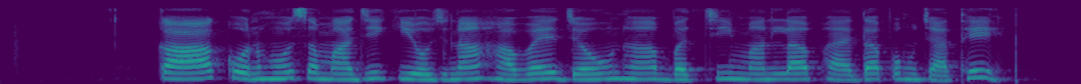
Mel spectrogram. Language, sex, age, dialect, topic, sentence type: Chhattisgarhi, female, 60-100, Central, banking, statement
